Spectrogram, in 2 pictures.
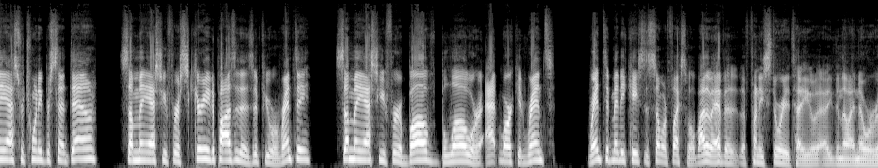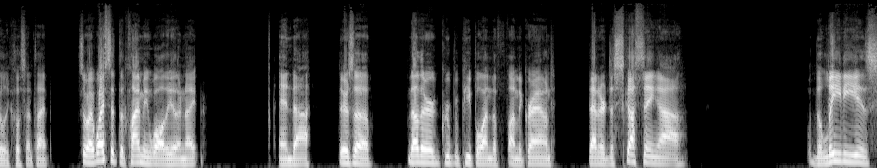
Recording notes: This was a live class recorded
